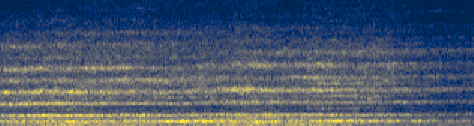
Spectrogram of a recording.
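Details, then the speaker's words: Auckland metro train at Ōrākei station on the Eastern Line, accelerating away: steady glassy ringing of wheels on newly renewed rail, sleepers and ballast, like a finger around a glass, growing louder. "so that transitions then into the sound of rail noise, which is more of a ringing noise. In this location because everything's new, it's almost like running your finger around the glass, it's very consistent"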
